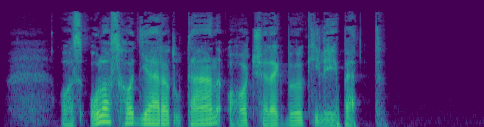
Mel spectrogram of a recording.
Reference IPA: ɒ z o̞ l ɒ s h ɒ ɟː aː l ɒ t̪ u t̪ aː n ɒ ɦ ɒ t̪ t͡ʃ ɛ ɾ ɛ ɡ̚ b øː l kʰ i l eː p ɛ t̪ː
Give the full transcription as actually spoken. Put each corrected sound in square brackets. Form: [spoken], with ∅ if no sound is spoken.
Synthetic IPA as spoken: ɒ z o̞ l ɒ s h ɒ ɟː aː [ɾ] ɒ t̪ u t̪ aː n ɒ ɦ ɒ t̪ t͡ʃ ɛ ɾ ɛ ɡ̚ b øː l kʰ i l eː p ɛ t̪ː

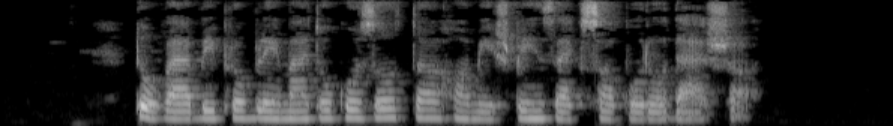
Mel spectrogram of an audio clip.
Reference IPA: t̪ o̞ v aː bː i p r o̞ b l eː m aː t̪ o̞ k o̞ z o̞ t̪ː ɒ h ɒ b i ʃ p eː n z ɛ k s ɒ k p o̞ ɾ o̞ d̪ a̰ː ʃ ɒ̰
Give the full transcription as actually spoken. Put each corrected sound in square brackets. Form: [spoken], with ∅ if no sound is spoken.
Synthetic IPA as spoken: t̪ o̞ v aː bː i p r o̞ b l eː m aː t̪ o̞ k o̞ z o̞ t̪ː ɒ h ɒ [m] i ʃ p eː n z ɛ k s ɒ [∅] p o̞ ɾ o̞ d̪ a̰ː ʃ ɒ̰

